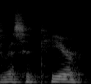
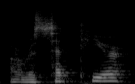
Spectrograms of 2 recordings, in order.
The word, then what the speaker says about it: Recettear: didn't make the game but there's no s at the end it has nothing to do with tears yeah true other than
